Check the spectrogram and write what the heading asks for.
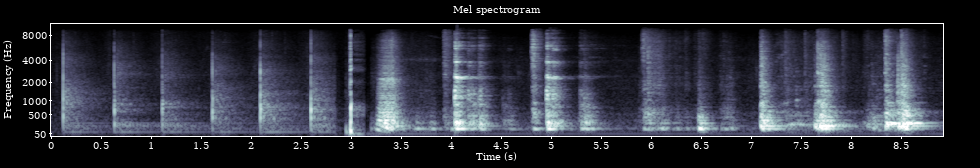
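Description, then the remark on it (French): Evenly spaced steps approach, then a door opens again with a sharp thud, followed by a stretch of clattering and rustling. “La porte s'ouvre à nouveau.”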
